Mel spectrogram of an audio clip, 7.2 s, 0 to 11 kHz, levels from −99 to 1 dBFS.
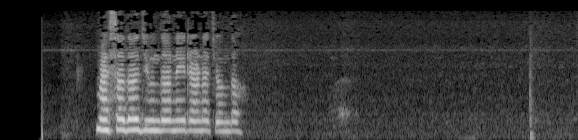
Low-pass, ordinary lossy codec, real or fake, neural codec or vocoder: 9.9 kHz; MP3, 32 kbps; real; none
